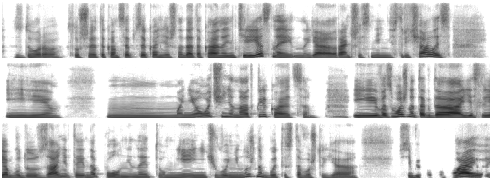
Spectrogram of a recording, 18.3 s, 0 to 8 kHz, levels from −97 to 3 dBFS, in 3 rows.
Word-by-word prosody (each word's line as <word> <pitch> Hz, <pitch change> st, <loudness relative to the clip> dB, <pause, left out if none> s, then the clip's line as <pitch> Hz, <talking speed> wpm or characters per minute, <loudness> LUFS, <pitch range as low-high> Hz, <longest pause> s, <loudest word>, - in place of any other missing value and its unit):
Здорово. 150 Hz, -4 st, -5 dB
Слушай, 175 Hz, -1 st, -4 dB
эта 180 Hz, +1 st, -3 dB
концепция, 195 Hz, +2 st, -2 dB
конечно, 190 Hz, -1 st, -3 dB
да, 175 Hz, -2 st, +3 dB
такая 175 Hz, +2 st, +3 dB
она 175 Hz, -1 st, 0 dB
интересная, 185 Hz, -, +1 dB
но 175 Hz, 0 st, -9 dB
я 175 Hz, -1 st, +2 dB
раньше 190 Hz, -1 st, -1 dB
с 165 Hz, -, -11 dB
ней 180 Hz, 0 st, -3 dB
не 175 Hz, -1 st, -5 dB
встречалась. 200 Hz, -, -1 dB, 0.5 s
И, 180 Hz, +1 st, -1 dB, 0.7 s
м, 175 Hz, -1 st, -3 dB
мне 180 Hz, +4 st, -2 dB
очень 230 Hz, 0 st, -2 dB
она 205 Hz, +1 st, +1 dB
откликается. 180 Hz, -8 st, -3 dB, 0.5 s
И, 210 Hz, +2 st, +5 dB
возможно, 235 Hz, +5 st, +2 dB
тогда, 200 Hz, -2 st, +7 dB
если 185 Hz, +1 st, -1 dB
я 190 Hz, 0 st, +4 dB
буду 175 Hz, -1 st, -4 dB
занятой, 195 Hz, +4 st, 0 dB
наполненной, 200 Hz, 0 st, -2 dB
то 170 Hz, -4 st, -11 dB
мне 185 Hz, +3 st, -2 dB
и -, -, -1 dB
ничего 190 Hz, 0 st, -4 dB
не 195 Hz, -1 st, 0 dB
нужно 270 Hz, +5 st, -3 dB
будет 185 Hz, -3 st, -5 dB
из 175 Hz, -4 st, -7 dB
того, 175 Hz, -2 st, -5 dB
что 165 Hz, -, -12 dB
я 80 Hz, -, -5 dB, 0.5 s
себе 165 Hz, -1 st, -7 dB
покупаю. 225 Hz, +2 st, +5 dB
185 Hz, 140 wpm, -21 LUFS, 175-200 Hz, 0.7 s, тогда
